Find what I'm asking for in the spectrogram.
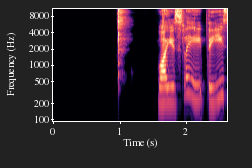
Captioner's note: light switching off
